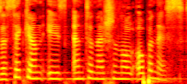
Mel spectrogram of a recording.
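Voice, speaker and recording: Against a quiet background, a woman speaks at a fairly slow pace in a medium-pitched voice of dark, mellow tone with fairly even intonation. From France. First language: French. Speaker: university official. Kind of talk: commencement speech. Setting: graduation ceremony hall with audience. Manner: halting, with fillers.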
